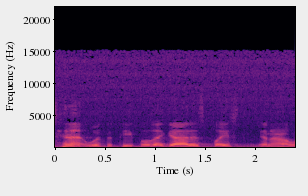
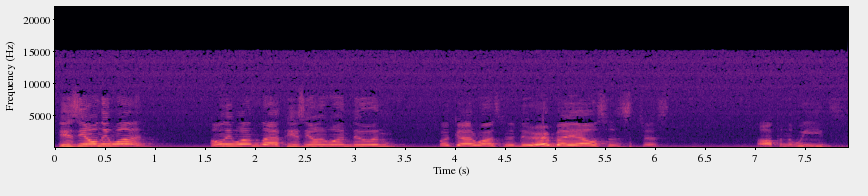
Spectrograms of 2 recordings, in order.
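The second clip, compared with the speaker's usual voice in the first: higher, sing-song mockery of self-pity; mocking self-pity; 6 semitones higher than usual. Preacher mocking Elijah's claim to be the only faithful one, higher pitched. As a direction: lampoon his "only one" whining.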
